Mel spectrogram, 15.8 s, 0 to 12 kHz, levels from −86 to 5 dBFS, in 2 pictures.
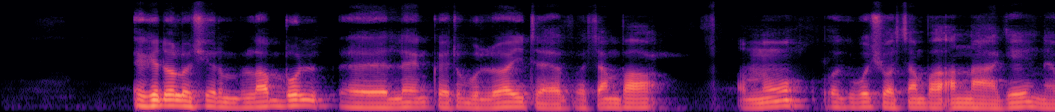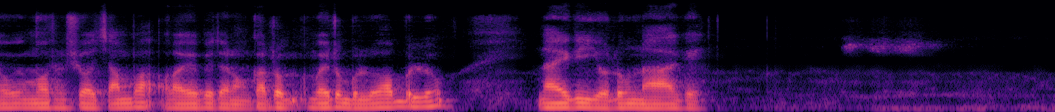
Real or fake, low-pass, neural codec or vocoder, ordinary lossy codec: fake; none; codec, 24 kHz, 1.2 kbps, DualCodec; none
